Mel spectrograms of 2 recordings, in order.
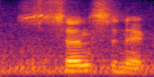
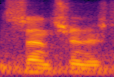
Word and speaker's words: Sensenich: This is a Sensenich. I recently learned that's how you pronounce it. I've been saying Sensenich the whole time.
